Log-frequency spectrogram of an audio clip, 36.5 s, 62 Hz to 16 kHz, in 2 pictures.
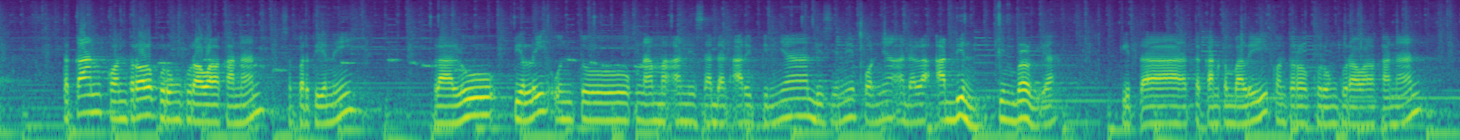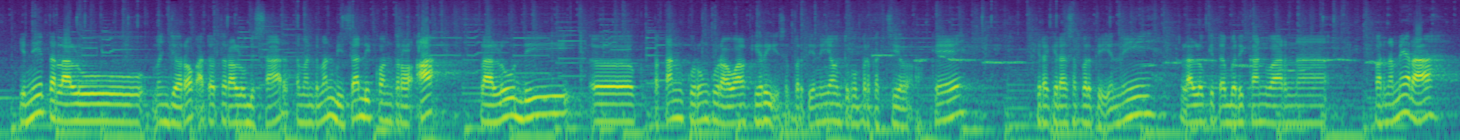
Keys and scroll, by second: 1.5 ctrl+], 10.7 a, 11.0 d, 12.4 Return, 13.7 ctrl+], 17.0 ctrl+[, 23.3 ctrl+a, 25.1 ctrl+[, 28.1 ctrl+].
